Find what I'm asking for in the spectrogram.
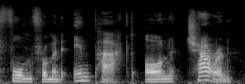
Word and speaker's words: Charon: It has five moons around it, the largest being Charon, or I think it's pronounced Charon, actually. I think everyone just sees the CH and goes, Charon, but I believe it's Charon.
